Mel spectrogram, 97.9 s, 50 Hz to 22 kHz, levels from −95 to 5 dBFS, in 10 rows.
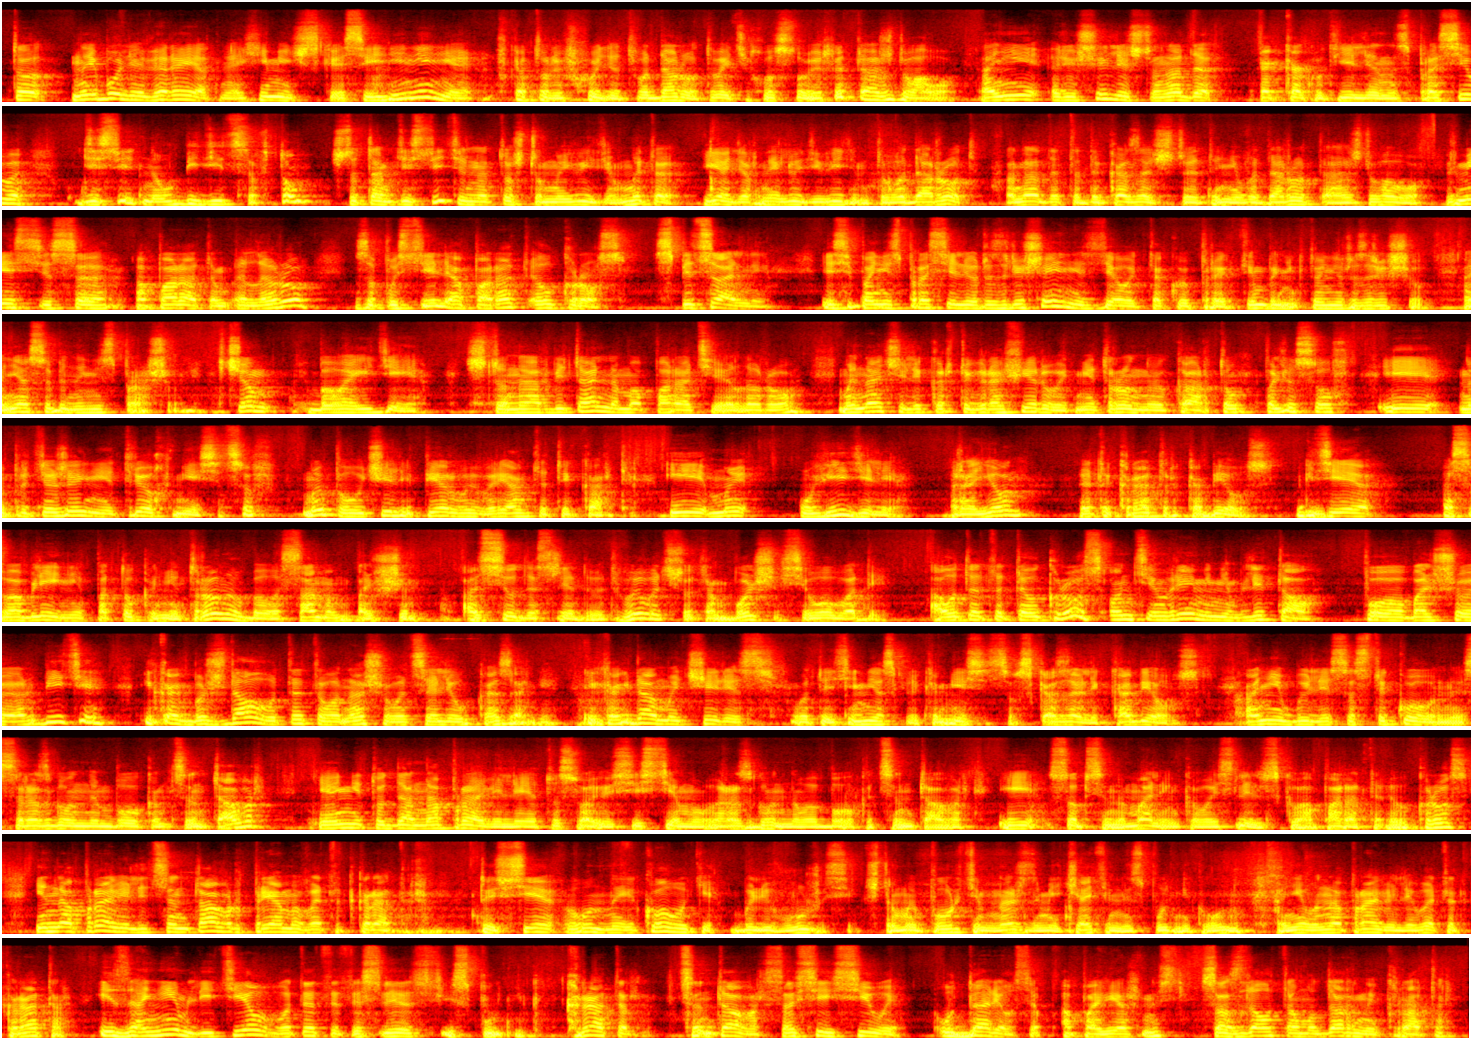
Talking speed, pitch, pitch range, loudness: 135 wpm, 145 Hz, 125-160 Hz, -14 LUFS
